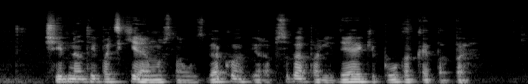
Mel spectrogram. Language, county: Lithuanian, Vilnius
